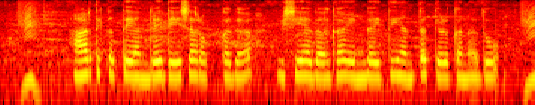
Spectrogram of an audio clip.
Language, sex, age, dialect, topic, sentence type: Kannada, female, 18-24, Central, banking, statement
